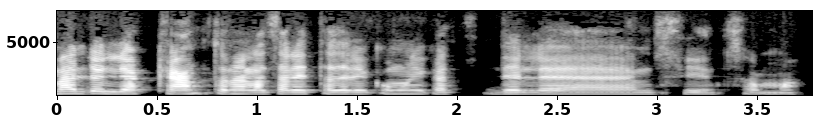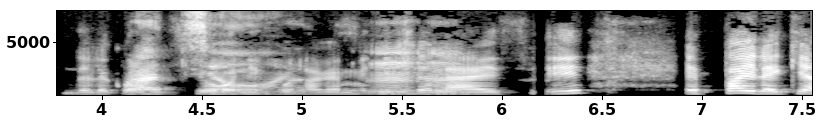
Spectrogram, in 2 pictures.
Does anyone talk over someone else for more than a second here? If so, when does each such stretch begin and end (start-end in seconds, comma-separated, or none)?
4.1-5.8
